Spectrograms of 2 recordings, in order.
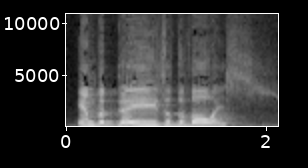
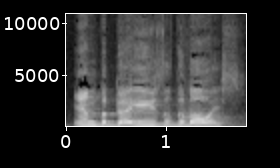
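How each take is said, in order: Both takes have the same delivery.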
